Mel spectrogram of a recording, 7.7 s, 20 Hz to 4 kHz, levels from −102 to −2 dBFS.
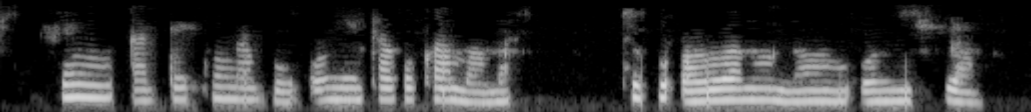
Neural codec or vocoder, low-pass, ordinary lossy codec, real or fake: codec, 44.1 kHz, 7.8 kbps, Pupu-Codec; 3.6 kHz; MP3, 24 kbps; fake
